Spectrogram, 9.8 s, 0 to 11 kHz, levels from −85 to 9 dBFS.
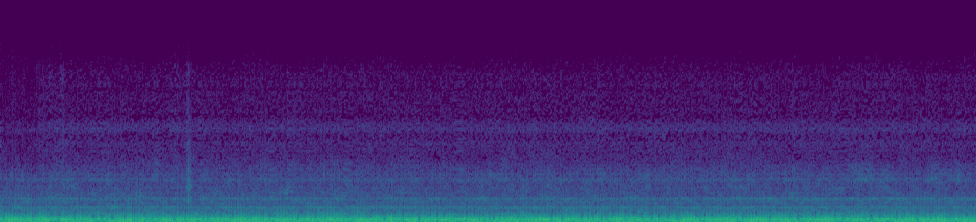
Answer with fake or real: fake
